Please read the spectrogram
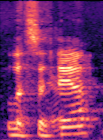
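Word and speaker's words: Lysithea: Lysithia? – Lysithia? – Yes, thank you.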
